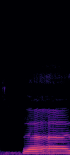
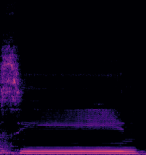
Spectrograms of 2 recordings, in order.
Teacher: ثا نرمی سے اور سین سیٹی والا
